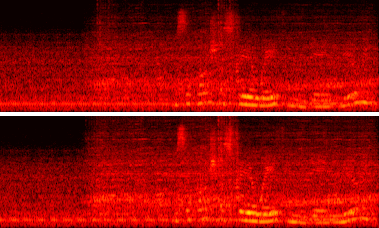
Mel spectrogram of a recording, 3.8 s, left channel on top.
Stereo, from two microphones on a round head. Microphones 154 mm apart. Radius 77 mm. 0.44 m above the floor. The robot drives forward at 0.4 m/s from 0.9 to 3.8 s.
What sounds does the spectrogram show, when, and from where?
1.7 s a woman speaking: 20° right (ahead or behind), 4 m; by 3.7 s 25° right (ahead or behind), 3 m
